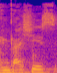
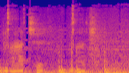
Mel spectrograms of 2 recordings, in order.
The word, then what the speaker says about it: Ngache: We are told that the family that you went into is the Ngashes and that's not in dispute. Excuse me? Ngache. Yes, the Ngashes. Ngache. NGC. Ngache. I was to pronounce that.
